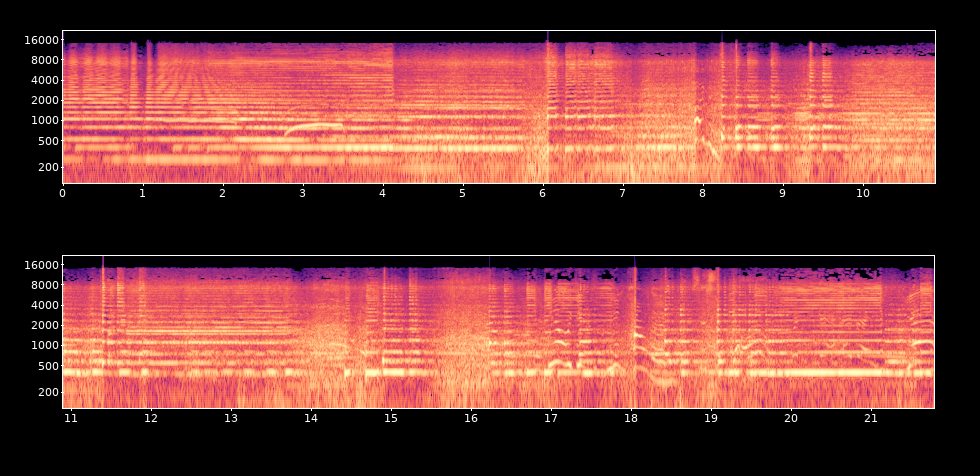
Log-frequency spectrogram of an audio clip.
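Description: Truck air horns sounding almost without a break, several at once in overlapping held notes that change every few seconds, as a line of lorries passes close by.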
